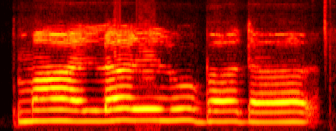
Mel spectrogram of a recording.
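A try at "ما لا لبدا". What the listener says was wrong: Ma lallubada. Press the lam a bit more. Ma lallubada.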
